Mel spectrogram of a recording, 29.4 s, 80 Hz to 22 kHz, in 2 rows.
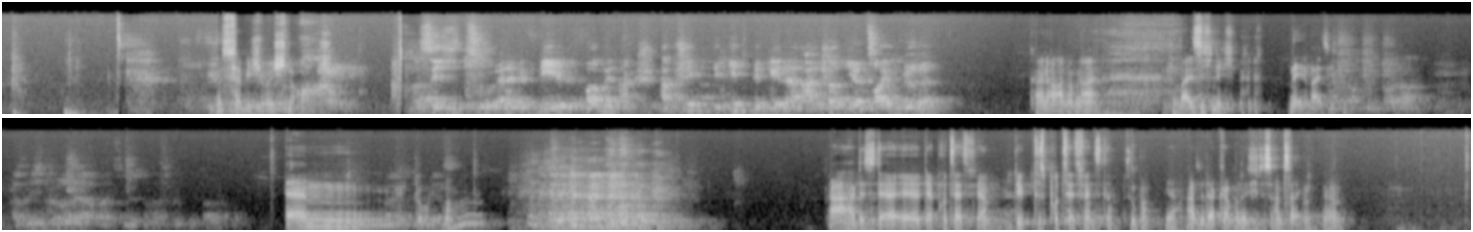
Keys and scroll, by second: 1.6 typing, 3.2 typing, 24.8 shift+4.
